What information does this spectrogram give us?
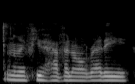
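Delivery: hushed breathing guide; guided meditation. Acted. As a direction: coax them to listen to their breath.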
